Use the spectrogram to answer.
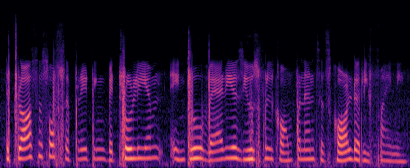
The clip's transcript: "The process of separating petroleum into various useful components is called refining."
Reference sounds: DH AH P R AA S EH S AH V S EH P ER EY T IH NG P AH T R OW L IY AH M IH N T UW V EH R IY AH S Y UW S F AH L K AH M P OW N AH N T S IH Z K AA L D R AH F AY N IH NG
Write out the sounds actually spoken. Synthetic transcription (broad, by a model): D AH P R AA S EH S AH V S EH P ER EY T IH NG P AH T R OW L IY AH M IH N T UW V EH R IY AH S Y UW S F AH L K AH M P OW N AH N T S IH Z K AA L D R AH F AY N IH NG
